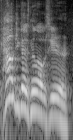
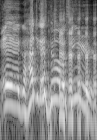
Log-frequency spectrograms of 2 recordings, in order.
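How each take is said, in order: First: Higher and louder, but milder than the first take; re-tell the cheerful entrance line; retold happy greeting. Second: High, loud happy yell; excited shout. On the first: Uncle retelling his entrance to the family, mildly excited. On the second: Retold or imitated. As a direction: burst in shouting with joy. Bursting through the door happily.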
